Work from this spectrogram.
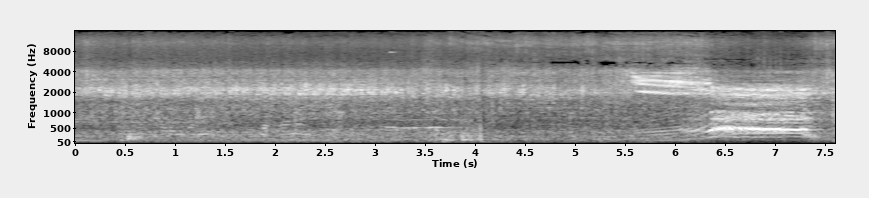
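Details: Large cattle at a livestock seller in Tempel, Sleman, Indonesia, one of three 'monster' cattle being delivered, loose from its rope, raging and nearly escaping; a short, loud, harmonic moo near the end over steady background hum and vehicle noise.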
